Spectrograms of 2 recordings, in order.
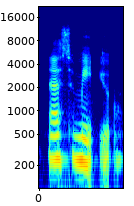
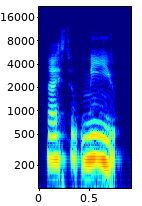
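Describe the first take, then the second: First: The t and y merge into a ch sound. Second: The same.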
